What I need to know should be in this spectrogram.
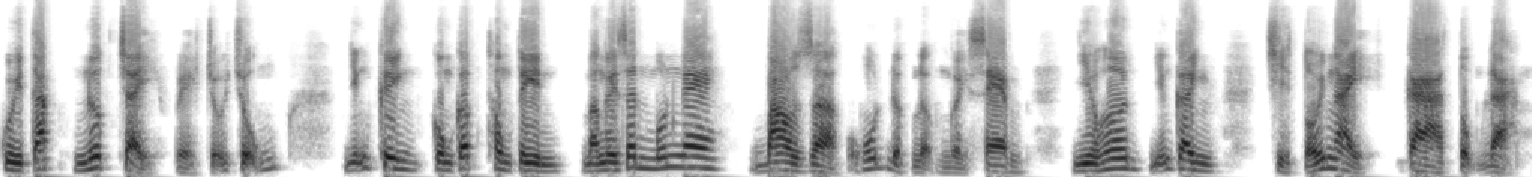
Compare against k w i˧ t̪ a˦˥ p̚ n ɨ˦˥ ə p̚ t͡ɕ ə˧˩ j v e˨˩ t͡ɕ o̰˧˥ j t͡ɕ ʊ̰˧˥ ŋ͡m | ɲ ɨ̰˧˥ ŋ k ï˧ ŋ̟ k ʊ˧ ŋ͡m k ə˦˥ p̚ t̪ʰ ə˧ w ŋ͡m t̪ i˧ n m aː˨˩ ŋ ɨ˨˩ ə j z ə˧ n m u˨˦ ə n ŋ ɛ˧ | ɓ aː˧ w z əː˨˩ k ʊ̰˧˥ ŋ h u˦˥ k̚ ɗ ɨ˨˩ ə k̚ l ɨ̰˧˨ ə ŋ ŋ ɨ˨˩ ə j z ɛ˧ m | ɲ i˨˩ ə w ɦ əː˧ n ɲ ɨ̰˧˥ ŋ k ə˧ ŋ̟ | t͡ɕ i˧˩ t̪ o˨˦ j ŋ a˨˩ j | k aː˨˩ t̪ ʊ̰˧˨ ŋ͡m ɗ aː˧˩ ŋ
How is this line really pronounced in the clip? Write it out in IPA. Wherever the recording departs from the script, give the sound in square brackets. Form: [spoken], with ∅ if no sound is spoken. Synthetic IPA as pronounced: k w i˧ t̪ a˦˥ [k̚] n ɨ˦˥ ə [k̚] t͡ɕ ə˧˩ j v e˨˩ t͡ɕ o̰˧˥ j t͡ɕ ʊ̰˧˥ ŋ͡m | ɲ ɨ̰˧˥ ŋ k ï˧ ŋ̟ k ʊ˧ ŋ͡m k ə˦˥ p̚ t̪ʰ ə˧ w ŋ͡m t̪ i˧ n m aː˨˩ ŋ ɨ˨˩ ə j z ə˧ n m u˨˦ ə n ŋ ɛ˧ | ɓ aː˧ w z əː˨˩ k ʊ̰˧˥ [ŋ͡m] h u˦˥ [t̚] ɗ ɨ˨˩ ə k̚ l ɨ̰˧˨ ə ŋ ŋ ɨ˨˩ ə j [s] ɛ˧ m | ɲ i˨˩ ə w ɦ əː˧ n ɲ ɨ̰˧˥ ŋ k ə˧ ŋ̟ | t͡ɕ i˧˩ t̪ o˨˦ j ŋ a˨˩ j | k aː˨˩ t̪ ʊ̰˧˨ ŋ͡m ɗ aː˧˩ ŋ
